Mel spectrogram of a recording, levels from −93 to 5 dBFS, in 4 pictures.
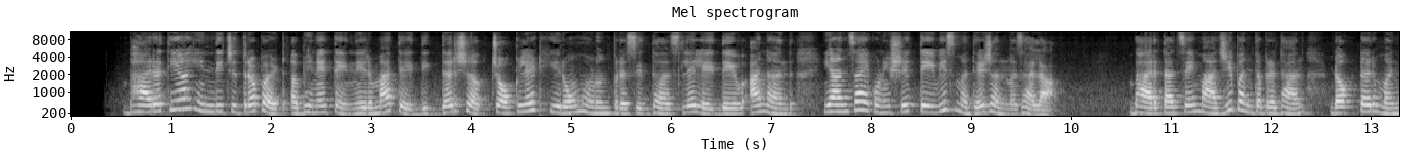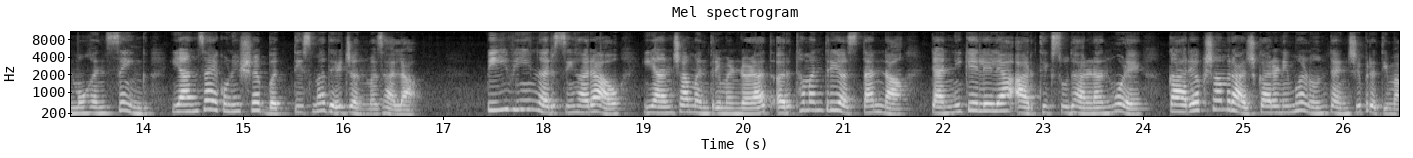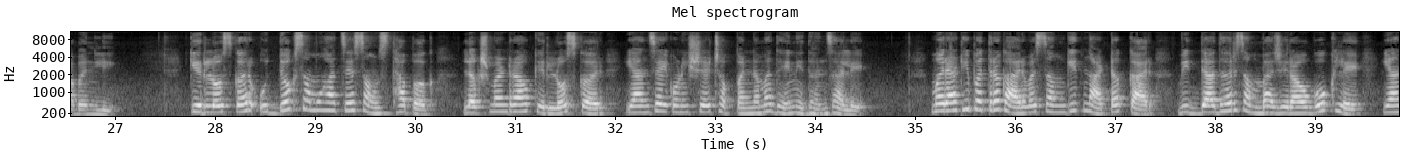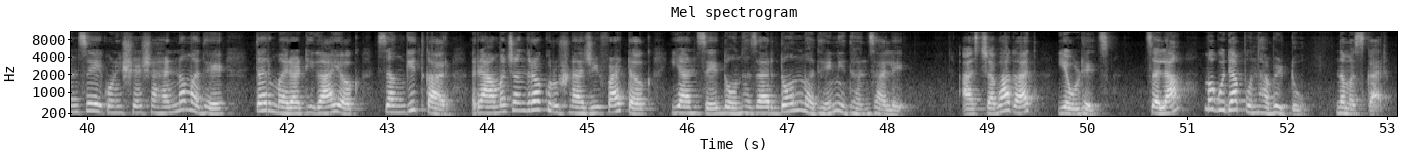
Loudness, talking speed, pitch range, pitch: -16 LUFS, 105 wpm, 210-275 Hz, 235 Hz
